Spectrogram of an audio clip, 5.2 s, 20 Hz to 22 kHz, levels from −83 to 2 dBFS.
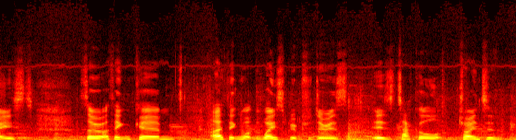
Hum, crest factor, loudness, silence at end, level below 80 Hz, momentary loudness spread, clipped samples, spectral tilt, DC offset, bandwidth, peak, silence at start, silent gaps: none; 20 dB; -23 LUFS; 0 s; -50 dBFS; 12 LU; under 0.1%; -4 dB/octave; 0.6%; 19 kHz; -4 dBFS; 0 s; none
